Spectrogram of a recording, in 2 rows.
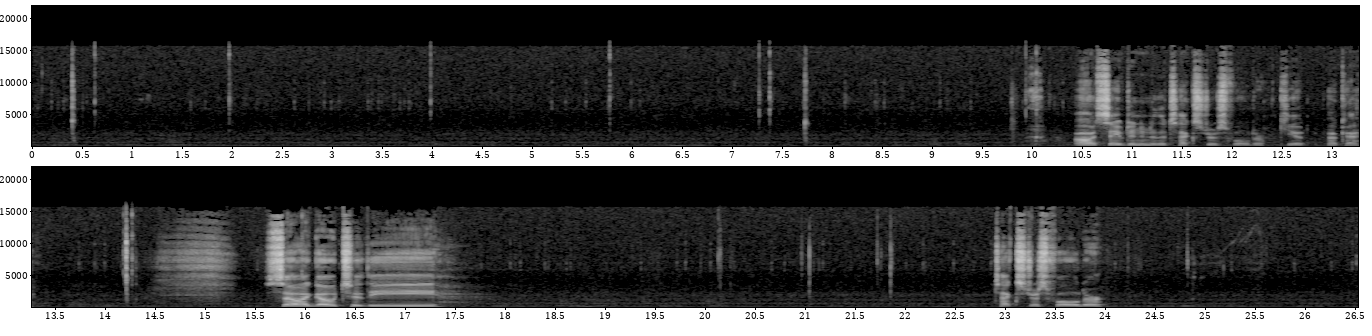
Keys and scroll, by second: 20.1 t.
